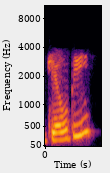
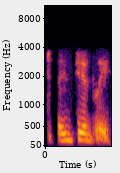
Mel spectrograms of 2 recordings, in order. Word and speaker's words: Ghibli: i'm going to butcher the name gilbee uh like with ghibli thank you it was like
